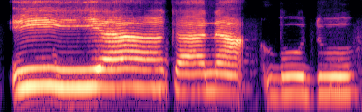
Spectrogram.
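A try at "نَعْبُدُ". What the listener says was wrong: Pecahin Bun. Nah, itu pecah. Na'budu. Ada pecahannya ya. Kalau kita pakai iyyaka na'budu berarti pakai hamzah Bun. Kalau hamzah nggak boleh pecah. Iyyaka na'budu. Ah, ini perbedaan hamzah dengan ain ya. Kalau hamzah dia tidak boleh dialirkan karena dia siddah ya. Dia tidak boleh dialirkan.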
